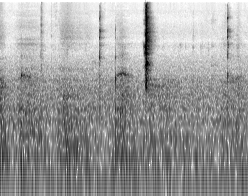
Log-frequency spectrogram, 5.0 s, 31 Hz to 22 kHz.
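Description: A Ruike D712-T folding knife flips open with one crisp snap of the blade, quiet and close, set among a few faint small ticks and handling clicks.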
